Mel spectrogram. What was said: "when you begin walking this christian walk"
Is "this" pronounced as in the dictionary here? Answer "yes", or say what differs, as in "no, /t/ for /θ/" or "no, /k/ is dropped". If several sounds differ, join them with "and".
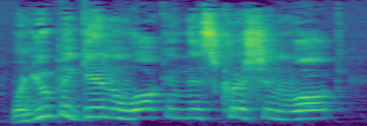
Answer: yes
